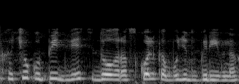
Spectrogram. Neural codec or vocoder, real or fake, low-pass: none; real; 5.4 kHz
